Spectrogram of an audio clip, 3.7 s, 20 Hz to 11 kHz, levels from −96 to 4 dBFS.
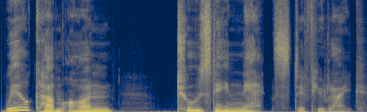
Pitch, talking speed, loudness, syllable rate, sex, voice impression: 135 Hz, 115 wpm, -18 LUFS, 3.0 syllables/s, male, very masculine, adult-like, slightly thick, slightly muffled, slightly unique, slightly wild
